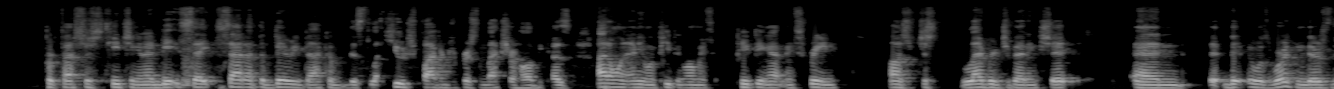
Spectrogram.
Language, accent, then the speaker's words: English; Canada; And it was a lot of money because I'm Canadian, and when you do the conversion from USD to CAD, it's quite a chunk of change for a 15-year-old.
